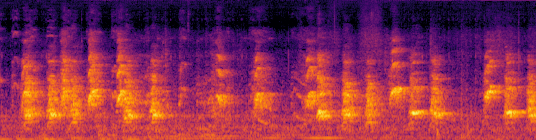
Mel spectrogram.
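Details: Two-month-old red Toy Poodle puppy, a male named Mikuru, living at a Tokyo puppy house in Machiya; high yappy barks come steadily, roughly one every second and a half, in short pairs and runs against quiet room noise.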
